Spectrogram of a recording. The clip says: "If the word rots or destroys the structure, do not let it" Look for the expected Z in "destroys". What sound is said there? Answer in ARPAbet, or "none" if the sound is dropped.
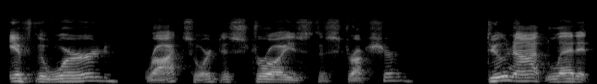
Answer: Z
